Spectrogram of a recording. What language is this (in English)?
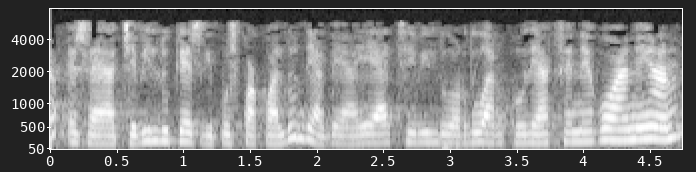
Basque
